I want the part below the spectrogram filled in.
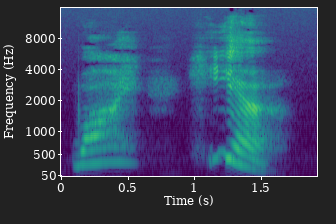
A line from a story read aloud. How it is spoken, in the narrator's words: Rodney gasped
